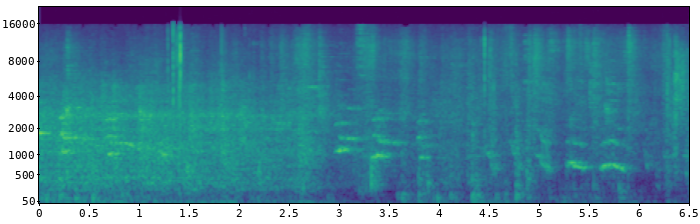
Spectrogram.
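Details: Shiba Inu dogs, among them Tora born June 10 and companions born in June, whine in short, squeaky, bending notes that grow clearer after a noisy, rushing opening, with scattered yips and soft background rustle.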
